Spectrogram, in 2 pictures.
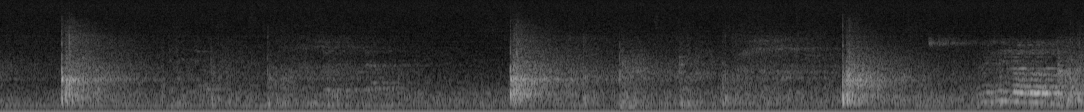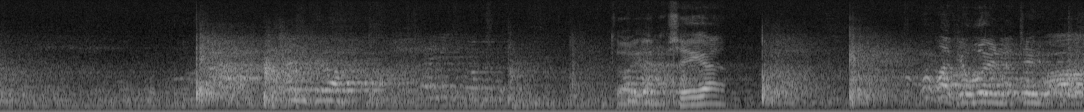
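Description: A padel rally: three sharp hits of the ball, about half a second, four and six seconds in, each with a short ring in the hall. Voices come in from about ten seconds in.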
